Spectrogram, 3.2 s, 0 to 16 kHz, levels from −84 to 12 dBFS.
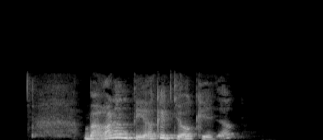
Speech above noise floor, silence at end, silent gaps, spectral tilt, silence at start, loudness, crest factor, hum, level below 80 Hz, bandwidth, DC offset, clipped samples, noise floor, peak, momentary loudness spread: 72 dB; 0.9 s; none; -6 dB/octave; 0.85 s; -16 LUFS; 16 dB; none; -62 dBFS; 7.6 kHz; under 0.1%; under 0.1%; -87 dBFS; -2 dBFS; 14 LU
